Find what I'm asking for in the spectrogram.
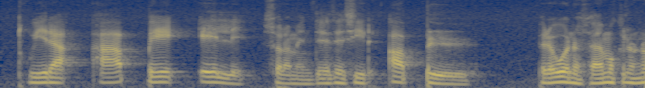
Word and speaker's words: Apple: En inglés hay muchas palabras que tienen una consonante y luego LE, como puede ser paddle, Wimbledon, Apple mismo, o lo que sea, que se escriben como si fueran al revés. Es decir, Apple se escribe Apple, pero se pronuncia Apple.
